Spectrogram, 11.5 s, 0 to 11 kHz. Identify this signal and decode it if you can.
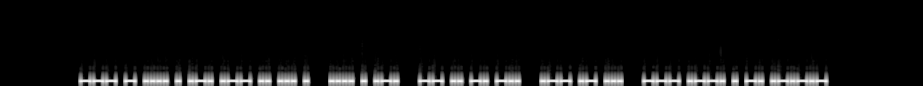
Morse code, heard as a keyed tone, about 30 wpm, 700 Hz. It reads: OTHERWISE HER MIND WAS OPEN.
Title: Sentences from Top 1200 Words 30wpm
